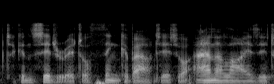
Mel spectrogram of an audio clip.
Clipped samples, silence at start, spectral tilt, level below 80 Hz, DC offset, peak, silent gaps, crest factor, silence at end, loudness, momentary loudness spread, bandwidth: under 0.1%; 0.05 s; -3.5 dB/octave; -44 dBFS; under 0.1%; -4 dBFS; none; 24 dB; 0 s; -27 LUFS; 8 LU; 7.4 kHz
